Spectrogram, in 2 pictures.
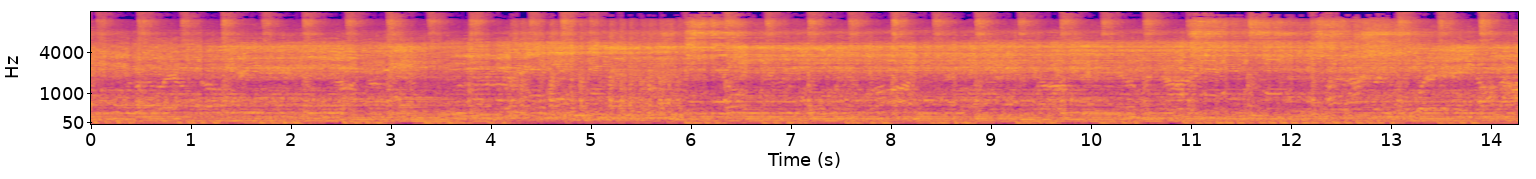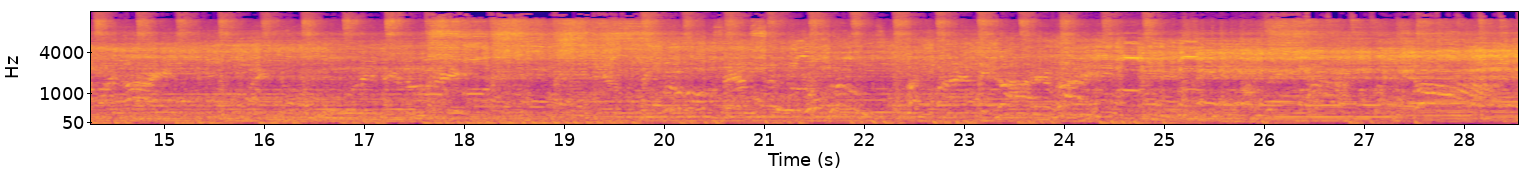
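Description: A live rock band playing loud: electric guitars, bass guitar and drum kit, with a vocalist singing into a microphone.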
